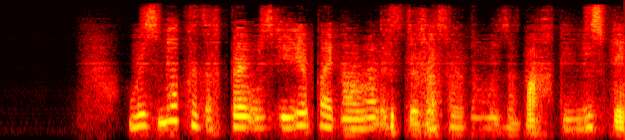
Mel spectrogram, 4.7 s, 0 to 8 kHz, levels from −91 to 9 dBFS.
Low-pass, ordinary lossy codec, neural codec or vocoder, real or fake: 7.2 kHz; AAC, 32 kbps; codec, 44.1 kHz, 0.9 kbps, DAC; fake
